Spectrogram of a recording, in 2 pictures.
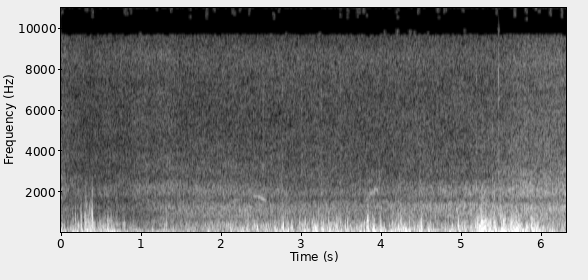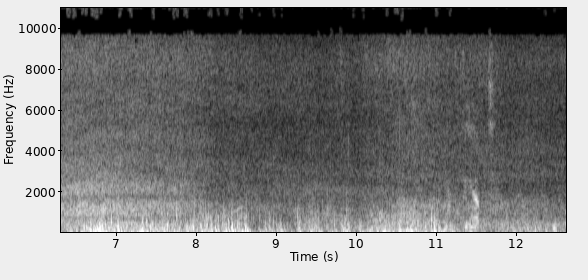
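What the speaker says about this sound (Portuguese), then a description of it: "Hoje tá ventando demais." Strong gusting wind roars across the microphone while surf churns and crashes nearby at Long Branch beach, United States, with voices talking underneath.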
